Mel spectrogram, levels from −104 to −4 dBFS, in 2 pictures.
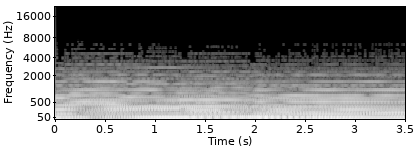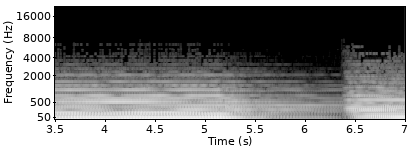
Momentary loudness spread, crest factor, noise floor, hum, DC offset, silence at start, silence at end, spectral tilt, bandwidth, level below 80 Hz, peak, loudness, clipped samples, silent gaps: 13 LU; 10 dB; -39 dBFS; none; under 0.1%; 0 s; 0 s; -9.5 dB/octave; 3.3 kHz; -20 dBFS; -6 dBFS; -21 LUFS; under 0.1%; none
